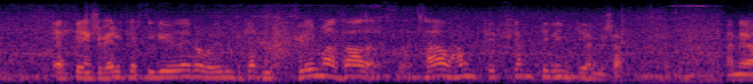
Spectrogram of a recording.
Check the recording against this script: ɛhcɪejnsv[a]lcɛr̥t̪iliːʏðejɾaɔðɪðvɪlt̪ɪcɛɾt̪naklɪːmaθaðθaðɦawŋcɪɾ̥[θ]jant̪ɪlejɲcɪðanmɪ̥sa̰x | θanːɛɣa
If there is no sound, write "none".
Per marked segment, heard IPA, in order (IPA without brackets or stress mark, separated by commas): ɛ, f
